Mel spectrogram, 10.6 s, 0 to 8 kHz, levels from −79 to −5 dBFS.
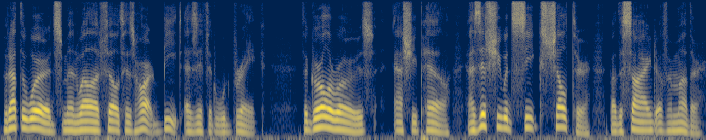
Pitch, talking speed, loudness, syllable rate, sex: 135 Hz, 180 wpm, -19 LUFS, 4.2 syllables/s, male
